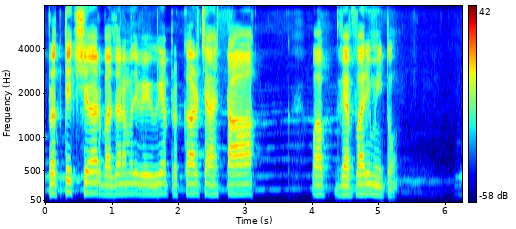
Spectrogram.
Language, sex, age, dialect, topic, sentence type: Marathi, male, 36-40, Northern Konkan, banking, statement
